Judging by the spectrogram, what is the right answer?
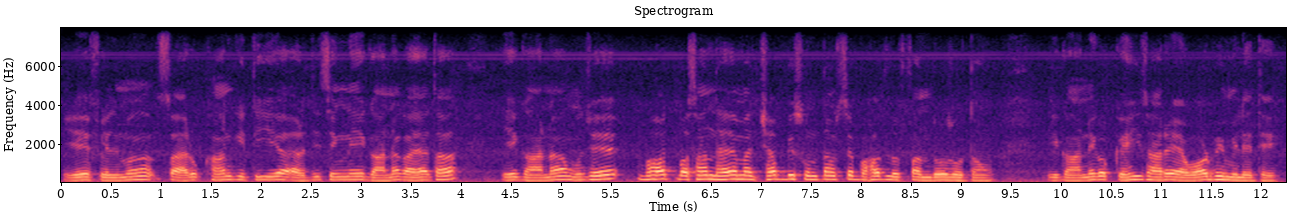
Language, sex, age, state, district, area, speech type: Urdu, male, 18-30, Maharashtra, Nashik, urban, spontaneous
